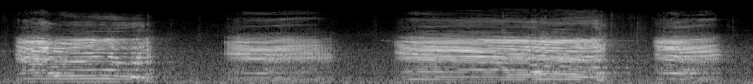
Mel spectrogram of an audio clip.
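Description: An animal calling four times in loud, drawn-out bawls that sound like mooing, the third call the longest at about two seconds, with the pitch dropping at the end of some calls.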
